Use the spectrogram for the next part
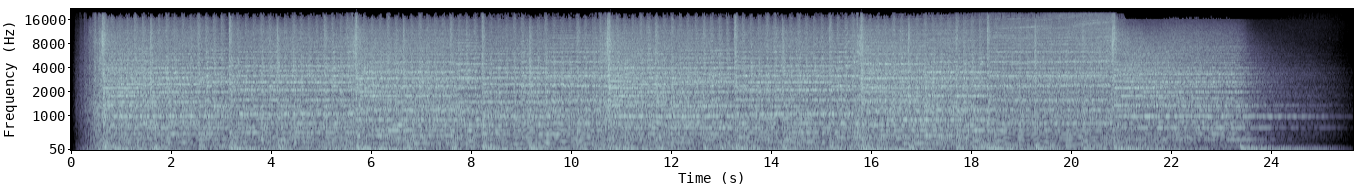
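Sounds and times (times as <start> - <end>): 
epic orchestral awards opening music: 0.0 - 25.6.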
